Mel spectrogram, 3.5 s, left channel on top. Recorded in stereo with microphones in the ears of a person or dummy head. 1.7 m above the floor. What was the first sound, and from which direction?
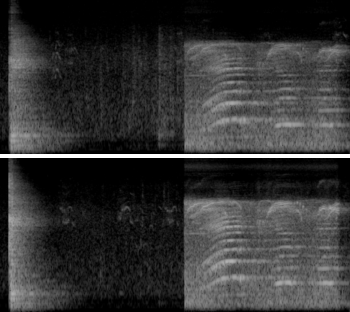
A door slam, 40° right (ahead or behind).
